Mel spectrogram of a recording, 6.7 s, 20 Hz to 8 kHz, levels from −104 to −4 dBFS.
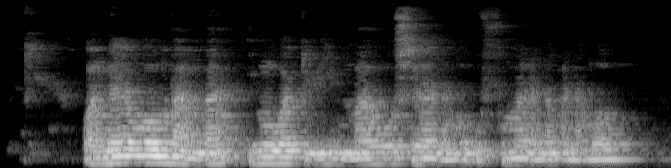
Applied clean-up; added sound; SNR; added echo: none; none; none; reverberation time 0.9 s.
